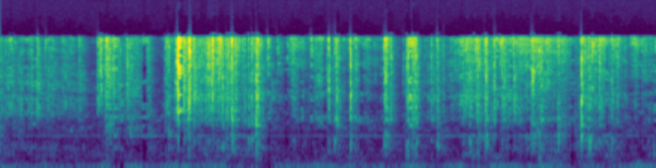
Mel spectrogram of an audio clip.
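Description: Plastic packaging rustles and crinkles in a woman's hands.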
